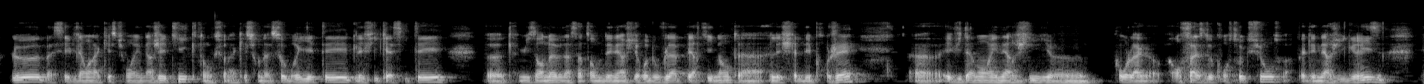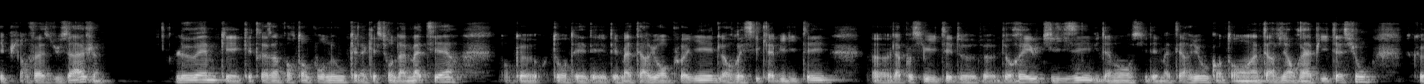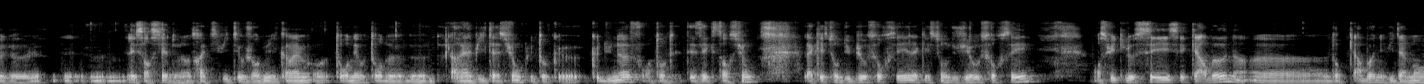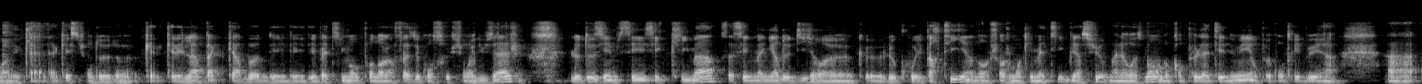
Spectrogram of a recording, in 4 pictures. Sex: male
